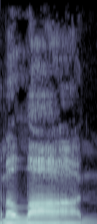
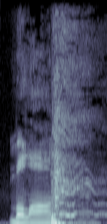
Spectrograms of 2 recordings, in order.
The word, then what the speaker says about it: Melanson: Guys, I'm going to write it down and how you pronounce it. Yeah. Milan. L-A-W-N. Yeah, L-A-W-N. Yeah. There you go. M-E-L-A-W-N. We'll work on it. S-U-N. Milan. Nailed it.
